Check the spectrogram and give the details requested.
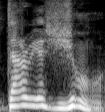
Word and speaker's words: Darius Jean: story to tell is Darius je is that correct pronunciation indeed it's French it is French who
